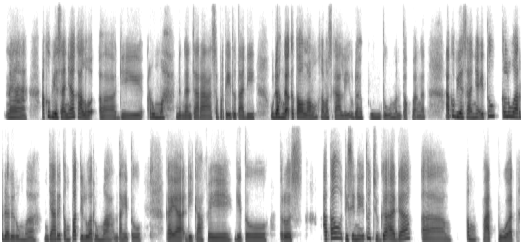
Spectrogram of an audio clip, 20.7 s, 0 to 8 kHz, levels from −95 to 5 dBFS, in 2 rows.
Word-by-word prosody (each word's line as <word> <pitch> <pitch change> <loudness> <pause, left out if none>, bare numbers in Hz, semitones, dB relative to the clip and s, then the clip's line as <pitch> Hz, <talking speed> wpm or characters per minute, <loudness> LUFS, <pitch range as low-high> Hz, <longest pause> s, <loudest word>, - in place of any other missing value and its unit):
Nah, 220 -3 +1 0.3
aku 245 +6 +2
biasanya 230 -1 +5
kalau, 210 -3 +3 0.2
eee, 195 -2 -1
di 215 - -3 0.5
rumah 225 0 +1 0.2
dengan 200 0 -1
cara 205 0 0 0.2
seperti 230 -1 -1
itu 225 - +1
tadi, 205 -1 0 0.5
udah 240 -1 +9
nggak 220 - +7
ketolong 225 -4 +4
sama 215 -1 -1
sekali, 190 0 -2
udah 215 -2 0
buntu, 200 -1 -4 0.2
mentok 195 -2 -5
banget, - - -5 0.4
aku - - +4
biasanya 235 -2 +3
itu 240 +8 -4 0.2
keluar 295 -2 +5
dari 220 0 +1
rumah. 210 -3 -4 0.2
Mencari 215 +2 0
tempat 245 +3 +2
di 225 - +1
luar 210 -1 +4
rumah, 210 -1 -2
entah 200 +1 -3
itu, 195 -1 -6 0.7
kayak 190 -2 +3
di 205 - +1
kafe, 195 0 -2 0.5
gitu, 190 -1 -2 0.6
terus 210 0 +1 0.6
atau, 280 +7 +4 0.2
di 235 - +2
sini 235 +1 0
itu 325 - -1
juga 225 +3 +2
ada, 220 +2 +2 0.4
eee, 195 -2 -3 0.4
tempat 215 -4 -1
buat 190 -2 +1
215 Hz, 140 wpm, -23 LUFS, 200-230 Hz, 0.7 s, udah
